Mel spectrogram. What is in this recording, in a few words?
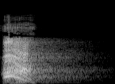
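grunt hit, dragon; fafnir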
